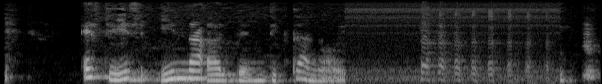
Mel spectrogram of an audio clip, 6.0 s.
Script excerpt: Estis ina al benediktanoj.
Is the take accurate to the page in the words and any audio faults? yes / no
no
